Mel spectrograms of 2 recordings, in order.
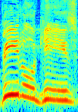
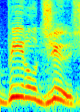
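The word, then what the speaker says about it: Betelgeuse: about this star it's called Beetle Gees or Beetle Juice you can pick your pronunciation I'm obviously going with Beetle Juice and Beetle Juice is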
